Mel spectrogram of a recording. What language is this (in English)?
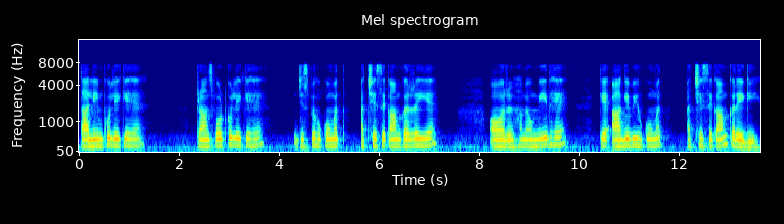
Urdu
